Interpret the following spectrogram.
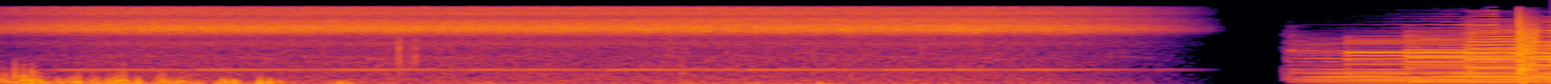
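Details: In late-summer heat, a cicada cries loudly in a steady, high buzzing drone, cut off abruptly before music begins.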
